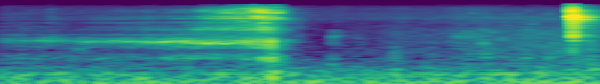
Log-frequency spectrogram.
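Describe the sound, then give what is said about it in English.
A quiet slurping sip of tea from a cup in a studio, rising briefly and fading, followed a moment later by a soft click like the cup being set down. Nobody speaks. “Let me just sip my tea one more time.”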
